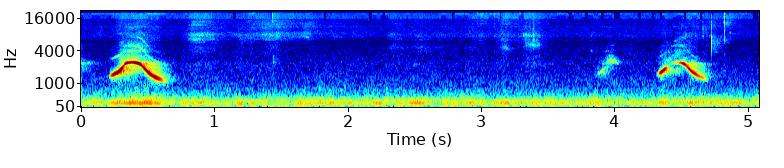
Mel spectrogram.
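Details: Pet cockatiel whistling two clear arched notes that rise and fall, about four seconds apart, with a brief soft chirp just before the second. Faint room hum behind.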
